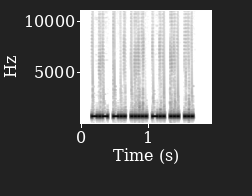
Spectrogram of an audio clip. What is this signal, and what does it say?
Morse code, heard as a keyed tone, about 42 wpm, 700 Hz. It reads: KD5DSS
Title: USA Call Signs - 6 Characters - Repeated 2x - 45wpm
